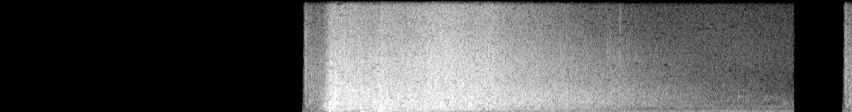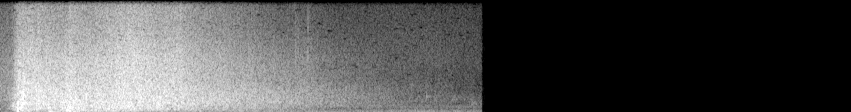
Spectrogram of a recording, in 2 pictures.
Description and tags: jump into water splash sound
The sound of someone jumping in the water pool.
splash, human, big, water, pool, jump, wave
